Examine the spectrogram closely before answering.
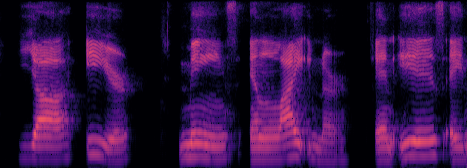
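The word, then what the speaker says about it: Yaiyr: at the bottom says the Hebrew word yair y-a-i-y-r pronounce Ya Ear means enlightener and is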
